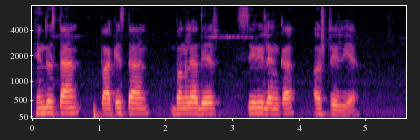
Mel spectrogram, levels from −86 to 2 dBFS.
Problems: none marked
